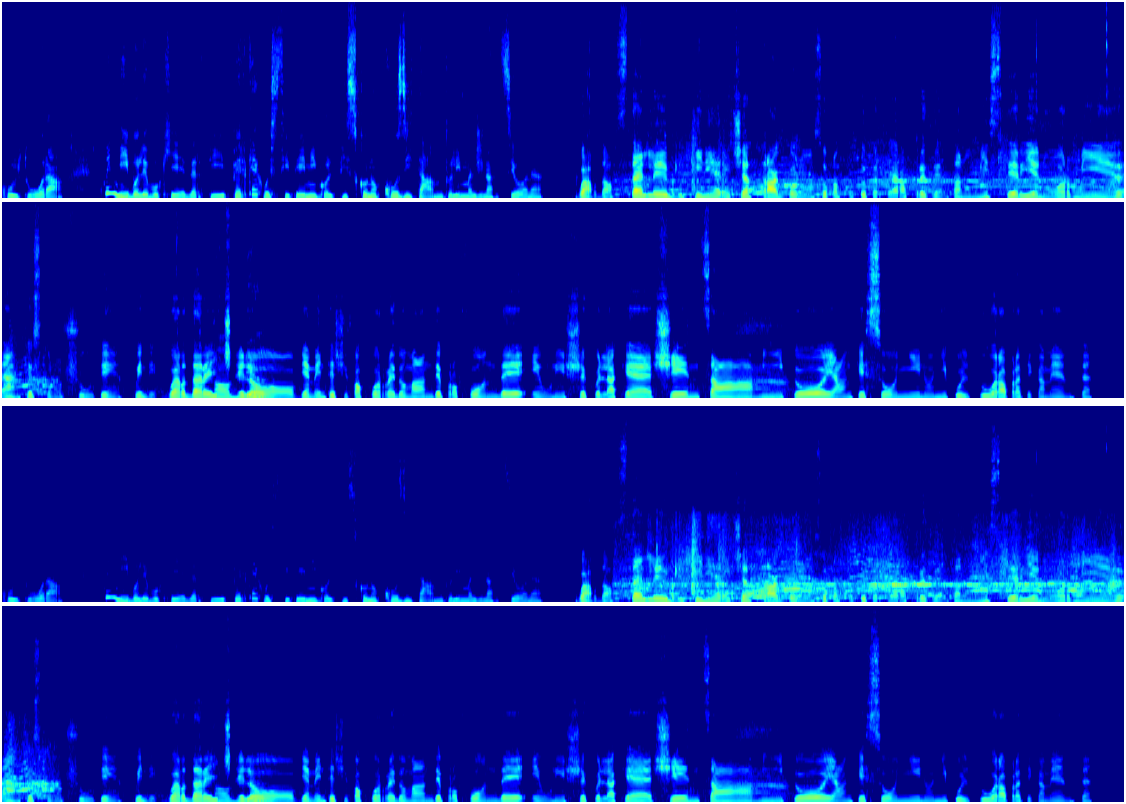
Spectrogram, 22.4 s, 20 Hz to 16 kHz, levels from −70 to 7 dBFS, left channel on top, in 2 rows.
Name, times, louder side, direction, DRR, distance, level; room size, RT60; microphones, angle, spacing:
voice 1, 0.0-5.4 13.4-13.9, left 7 dB, 70° left, 0.4 m, -41 dB
sound 1, 4.6-4.9 5.7-6.2 6.5-8.7 9.1-10.3 10.7-11.3, left 6 dB, 45° left, 6.0 m, -64 dB
voice 2, 5.8-8.4 8.7-22.1, left 3 dB, 20° left, 1.0 m, -36 dB
sound 2, 6.1-11.8, right 7 dB, 40° right, 0.6 m, -39 dB
sound 3, 6.2-19.4, left 1 dB, 5° left, 1.6 m, -58 dB
head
